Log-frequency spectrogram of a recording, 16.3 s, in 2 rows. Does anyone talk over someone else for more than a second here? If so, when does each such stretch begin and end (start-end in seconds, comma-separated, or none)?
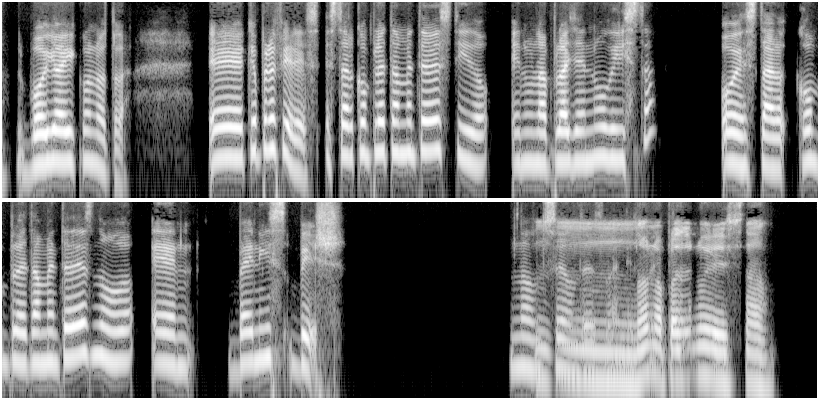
13.5-14.9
